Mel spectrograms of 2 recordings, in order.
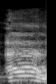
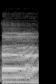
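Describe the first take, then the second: First: The vowel sounds even thinner and lighter. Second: The vowel comes from deep in the throat. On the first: The speaker calls it wrong. "lebih tipis lagi" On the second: The speaker calls it right. "yang benar"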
